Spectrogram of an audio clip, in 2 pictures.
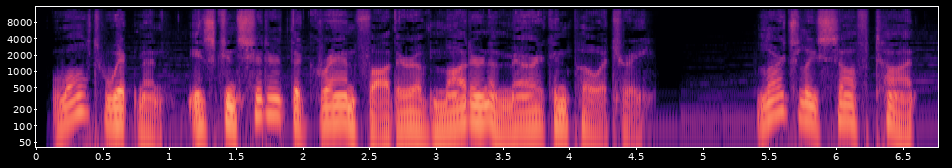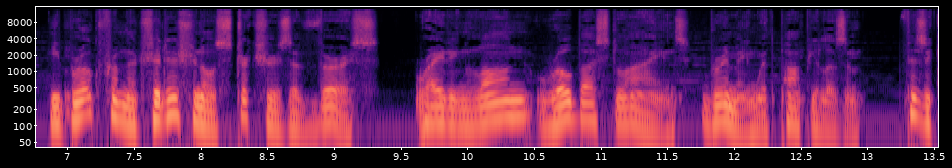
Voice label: canadian narration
